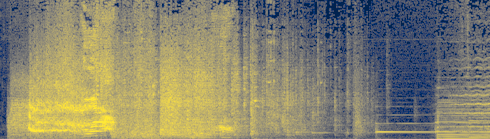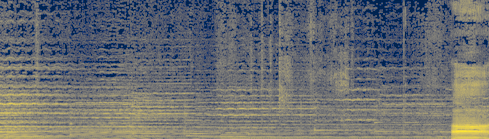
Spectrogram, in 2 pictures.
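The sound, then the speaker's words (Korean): A loud tire screech of a car skidding in a traffic accident at night fills the first few seconds, then dies away into a lingering tone before soft sustained music takes over. “그런데 수영대회를 이틀 앞둔 그날 밤 연습을 마치고 집에 가던 길 교통사고가 났습니다.”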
